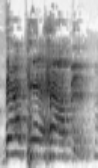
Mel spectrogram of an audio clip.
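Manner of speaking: put-on high, slow, outraged old lady; indignant old lady. Old lady at the ATM refusing to believe, outraged. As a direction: drag it out in disbelief. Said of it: "She goes".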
